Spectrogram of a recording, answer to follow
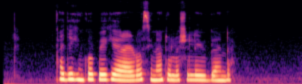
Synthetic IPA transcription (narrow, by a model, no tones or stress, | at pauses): kaʄikiŋkɔpɛikijaɾaɛɾɔsinatɔlɔʃɛlɛjuɡanda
